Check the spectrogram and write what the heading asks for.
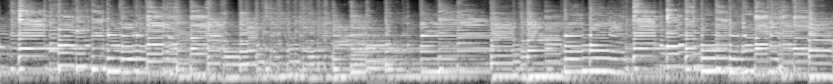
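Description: Zaryab seven-course Iraqi-style oud, with a cedar top and a mahogany back, played with a plectrum in a fast melodic passage. Many quickly picked notes ring over low sustained notes.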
